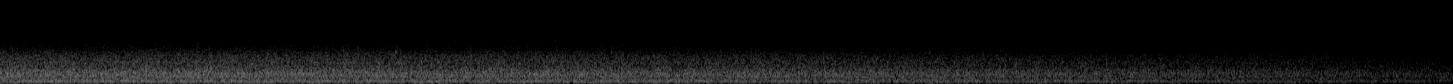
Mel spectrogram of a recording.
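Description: Steady, even rushing background noise with no distinct events, slowly fading out toward the end.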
